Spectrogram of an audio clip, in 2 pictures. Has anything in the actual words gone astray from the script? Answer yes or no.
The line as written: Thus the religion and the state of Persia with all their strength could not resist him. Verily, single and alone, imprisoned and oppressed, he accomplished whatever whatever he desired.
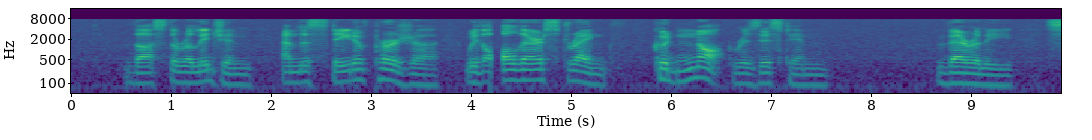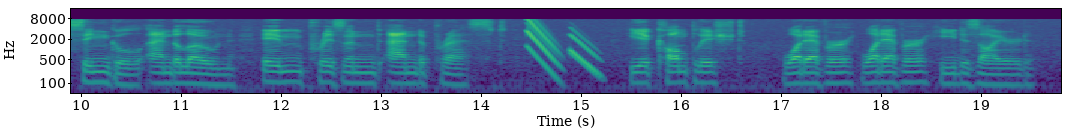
no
